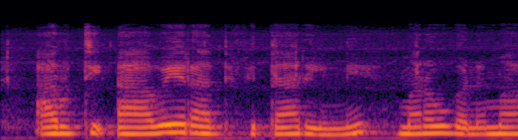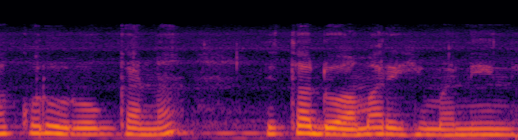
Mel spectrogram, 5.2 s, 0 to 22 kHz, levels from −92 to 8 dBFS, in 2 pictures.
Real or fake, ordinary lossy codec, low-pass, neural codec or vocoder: real; none; 10.8 kHz; none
